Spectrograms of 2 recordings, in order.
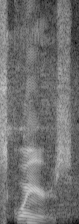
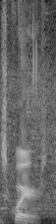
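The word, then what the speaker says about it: Skweres: It's spelled S K W E R E S and I went over for pronunciations and they told me it was pronounced squares. So as in squares, you know, one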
